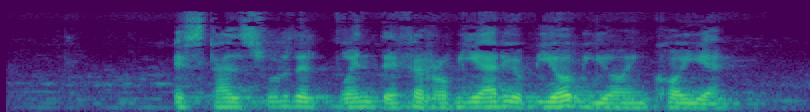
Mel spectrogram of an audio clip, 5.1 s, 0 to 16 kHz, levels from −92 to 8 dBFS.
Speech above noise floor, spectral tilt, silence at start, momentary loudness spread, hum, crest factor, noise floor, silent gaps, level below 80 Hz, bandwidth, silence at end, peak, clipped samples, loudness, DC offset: 33 dB; -6.5 dB/octave; 1 s; 9 LU; none; 18 dB; -55 dBFS; none; -56 dBFS; 11.5 kHz; 0.35 s; -6 dBFS; under 0.1%; -23 LUFS; under 0.1%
